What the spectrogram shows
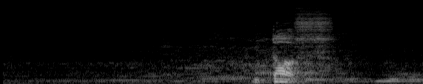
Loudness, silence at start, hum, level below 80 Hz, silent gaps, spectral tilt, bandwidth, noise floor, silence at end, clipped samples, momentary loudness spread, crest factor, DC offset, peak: -32 LUFS; 1.2 s; none; -64 dBFS; none; -5 dB/octave; 16 kHz; -60 dBFS; 0 s; under 0.1%; 28 LU; 24 dB; under 0.1%; -12 dBFS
